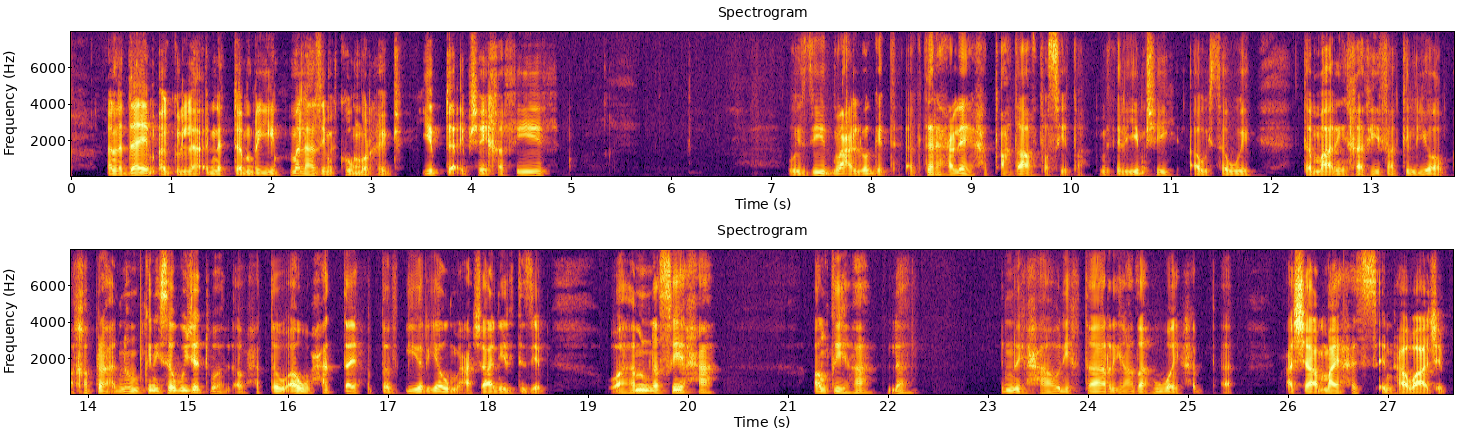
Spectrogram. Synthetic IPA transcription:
ʔanad̪aːjɪmʔaɡuːlːahʔɪ̰nːat̪ːamɾiːnmalaːzɪmjakuːnmʊɾhaɡ | jɪb̚d̪aʔibʃeːxafiːf | wjziːd̪maʕɪlwaɡt̪ʔa̰kt̪ɑɾˤɪħʕaleːhʔħʊt̪ˤːʔahd̪ˤɑːfbɑsiːt̪ˤɑmɪθljɪmʃiʔa̰wjsawːi | t̪ama̰ːɾiːnxafiːfakɪlːjoːmʔaxabɾaʔɪnːamʊmkɪnjsawːid͡ʒad̪wa̰lʔawħaʔawħat̪ːajħʊt̪ˤːt̪afkiːɾjoːmḭʕa̰ʃaːnjɪlt̪azɪm | wʔaɦamːnɑsˤiːħa | ʔɑnt̪ˤiːɦala | ʔɪnːujħaːwɪljɪxt̪ɑːɾˤɪjɑːðˤɑɦʊwːajħɪbːha̰ | ʕa̰ʃaːnmajħɪsːʔɪ̰nːha̰wa̰ːd͡ʒɪb̚

